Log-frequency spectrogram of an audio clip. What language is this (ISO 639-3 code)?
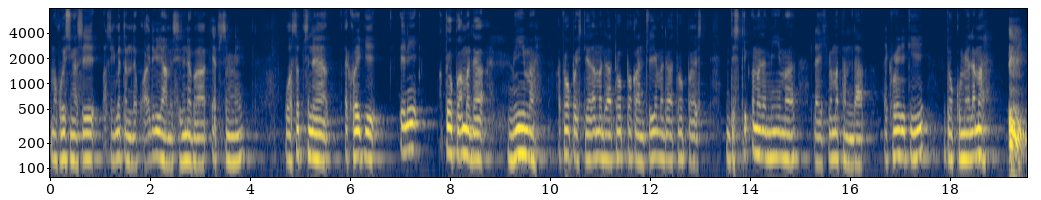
mni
